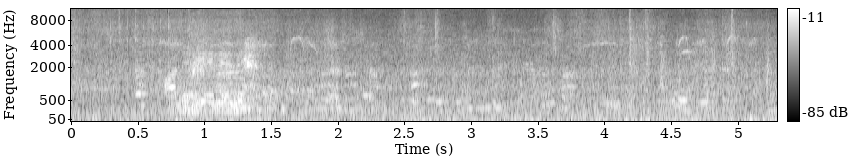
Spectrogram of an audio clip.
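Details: A giant panda, filmed around 2 pm on 7 November 2020, gives a brief, goat-like, wavering bleat over steady background noise. It runs and calls repeatedly at another panda's door, wanting to enter, perhaps missing her or seeking attention.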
